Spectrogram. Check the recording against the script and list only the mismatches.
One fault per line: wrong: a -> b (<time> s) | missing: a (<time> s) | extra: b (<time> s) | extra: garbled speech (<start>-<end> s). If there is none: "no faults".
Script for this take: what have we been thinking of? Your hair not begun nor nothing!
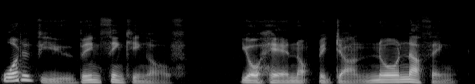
wrong: we -> you (0.4 s)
